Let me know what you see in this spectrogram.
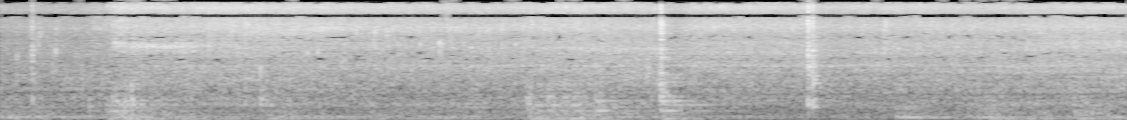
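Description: Marinated chicken sliding into hot oil in a kadai: a steady sizzle starts about half a second in as the pieces hit the oil. Twice near the middle, a slotted steel spoon clinks against the steel bowl as it pushes the chicken out.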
